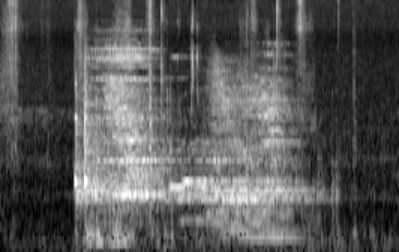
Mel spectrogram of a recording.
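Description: A handheld game console plays a short startup chime.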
